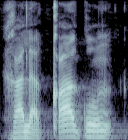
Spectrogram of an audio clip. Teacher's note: یہاں پر قاف جو ہے گلے سے ادا ہوگی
